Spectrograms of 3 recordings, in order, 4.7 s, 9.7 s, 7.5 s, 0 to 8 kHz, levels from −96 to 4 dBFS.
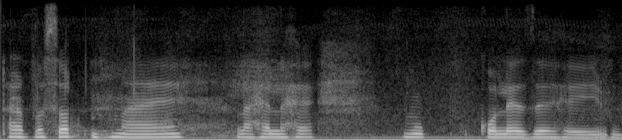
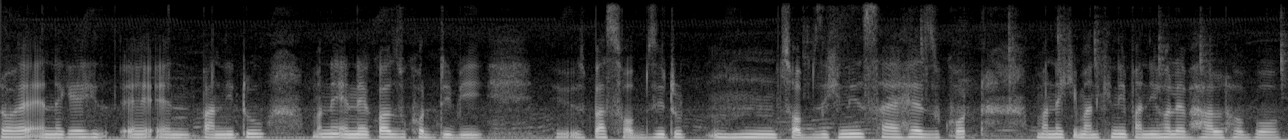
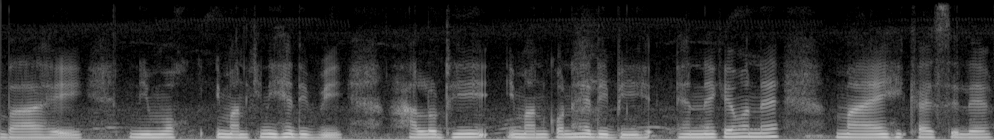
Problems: background sounds at intervals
